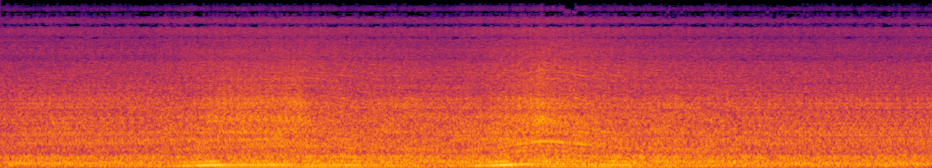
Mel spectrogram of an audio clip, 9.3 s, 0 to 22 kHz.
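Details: Toyota 4Runner 4.0 engine, cold only: two revs rising and falling with a faint rattle that gets faster with revs; owner suspects piston slap, unconfirmed.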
